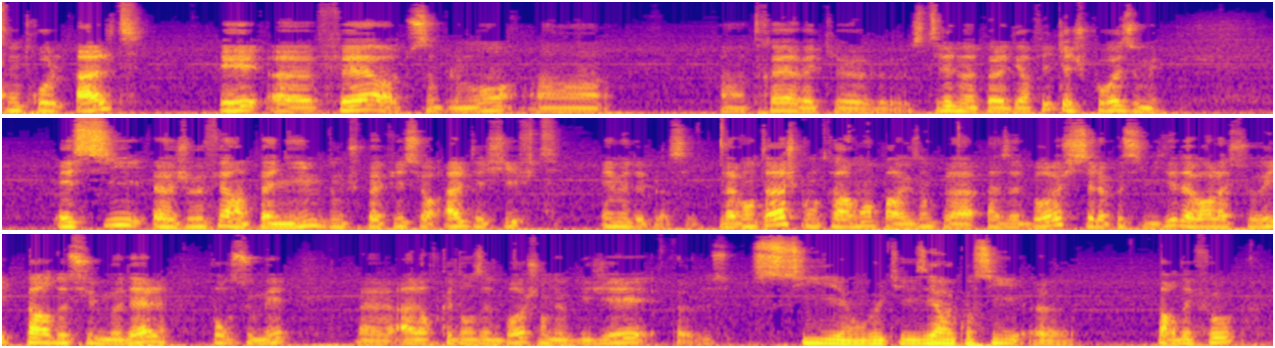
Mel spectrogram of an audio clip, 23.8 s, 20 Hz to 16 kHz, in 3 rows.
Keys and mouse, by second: 3.2 click.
